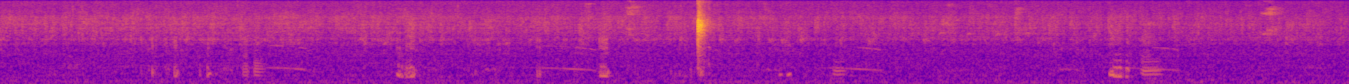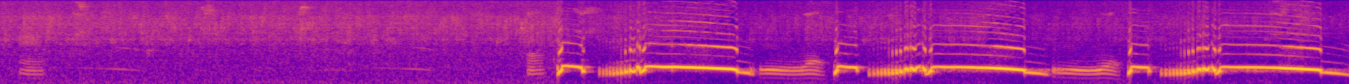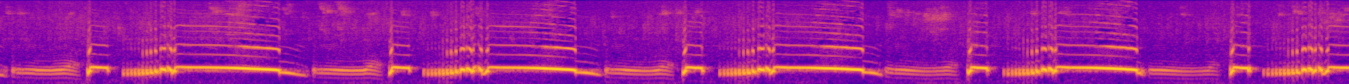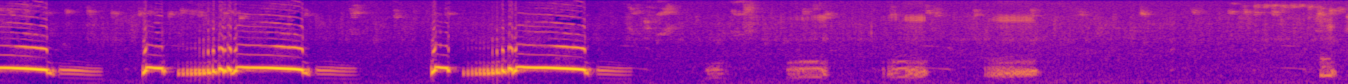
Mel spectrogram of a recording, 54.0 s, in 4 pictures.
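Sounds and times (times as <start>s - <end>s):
dove cooing: 1.5s - 3.2s, 3.9s - 6.3s, 7.6s - 8.8s, 10.6s - 11.8s, 18.8s - 44.0s, 44.8s - 46.9s, 47.5s - 50.9s, 53.6s - 53.9s.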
